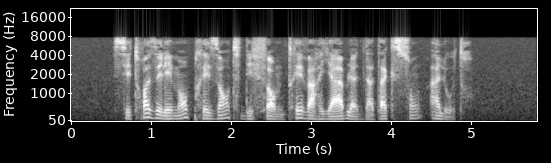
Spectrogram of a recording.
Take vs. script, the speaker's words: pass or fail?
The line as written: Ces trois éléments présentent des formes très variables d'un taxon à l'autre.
pass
